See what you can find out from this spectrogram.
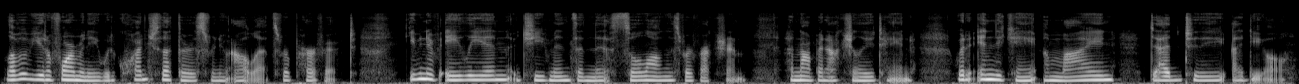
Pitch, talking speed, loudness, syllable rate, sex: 195 Hz, 160 wpm, -18 LUFS, 5.3 syllables/s, female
